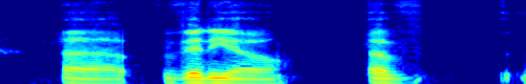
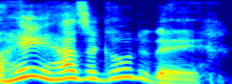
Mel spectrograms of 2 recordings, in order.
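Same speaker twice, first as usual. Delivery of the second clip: much higher, bright sales greeting; cheery telemarketer; 10 semitones higher than usual. Retold or imitated. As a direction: greet like an upbeat robot caller. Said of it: "they'll start going".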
